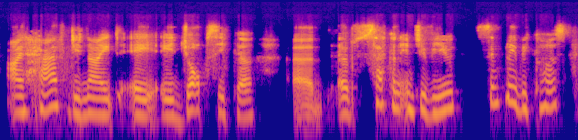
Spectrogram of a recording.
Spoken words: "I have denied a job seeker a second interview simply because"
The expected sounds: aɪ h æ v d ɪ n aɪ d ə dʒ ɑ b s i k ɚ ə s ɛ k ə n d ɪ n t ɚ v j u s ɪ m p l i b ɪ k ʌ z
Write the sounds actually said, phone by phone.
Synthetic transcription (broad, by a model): aɪ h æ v d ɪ n aɪ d ə dʒ ɑ b s i k ɚ ə s ɛ k ə n d ɪ n t ɚ v j u s ɪ m p l i b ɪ k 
